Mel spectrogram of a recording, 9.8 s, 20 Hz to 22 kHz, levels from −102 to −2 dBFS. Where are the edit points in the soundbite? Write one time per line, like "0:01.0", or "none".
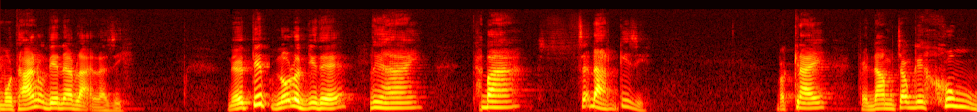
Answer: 0:02.7
0:03.7
0:04.8
0:06.2
0:08.0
